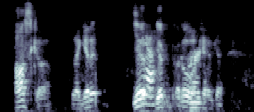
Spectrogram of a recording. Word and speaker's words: Asuka: Asuka. Did I get it? Yep, Yeah. got it. Oh, okay. A super... She said, no, I didn't say it like that. I said Aushka. Ashka.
